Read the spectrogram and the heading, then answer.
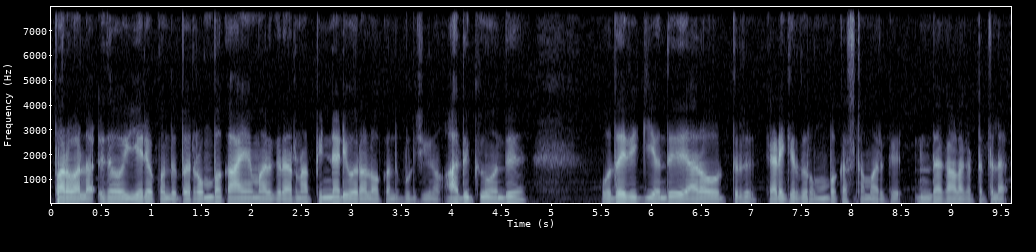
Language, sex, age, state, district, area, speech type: Tamil, male, 30-45, Tamil Nadu, Namakkal, rural, spontaneous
